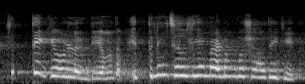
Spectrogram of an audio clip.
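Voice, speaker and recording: Brief: woman doing a gentle, teasing young woman, high and mellow, echoey. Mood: soothing, teasing. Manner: soothing, teasing. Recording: echoey room with long reverb.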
